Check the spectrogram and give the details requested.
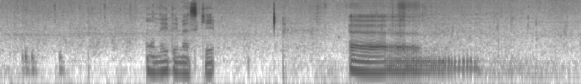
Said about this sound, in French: Est-ce que ça ressemble à un bateau sur le départ, la corne de brume? Non, ça ressemble plutôt à. Une alerte générale? Une alerte, oui.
